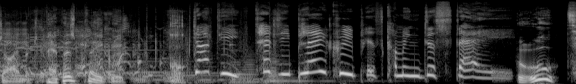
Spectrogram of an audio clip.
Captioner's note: oinks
